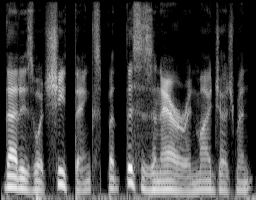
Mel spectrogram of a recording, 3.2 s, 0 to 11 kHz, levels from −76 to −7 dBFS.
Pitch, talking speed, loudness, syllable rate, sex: 115 Hz, 245 wpm, -19 LUFS, 5.0 syllables/s, male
